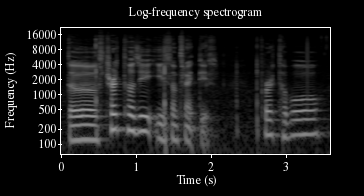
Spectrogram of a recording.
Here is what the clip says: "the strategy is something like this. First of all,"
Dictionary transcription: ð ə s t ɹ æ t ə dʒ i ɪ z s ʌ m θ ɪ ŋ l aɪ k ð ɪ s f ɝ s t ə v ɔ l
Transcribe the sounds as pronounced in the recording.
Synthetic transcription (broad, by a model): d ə s t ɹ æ t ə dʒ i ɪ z s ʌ m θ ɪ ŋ l aɪ k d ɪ s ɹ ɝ t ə b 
